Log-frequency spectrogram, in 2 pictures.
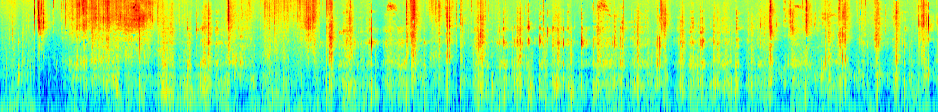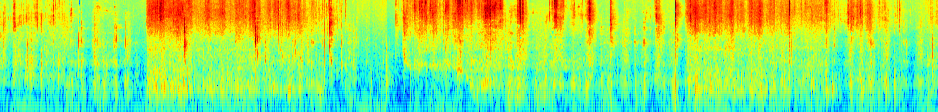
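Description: Close-miked chewing of a mouthful of oven-baked Home Run Ball choux puffs with toasted-marshmallow s'mores dip: crunching and wet mouth sounds, louder in two stretches past the middle and near the end.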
